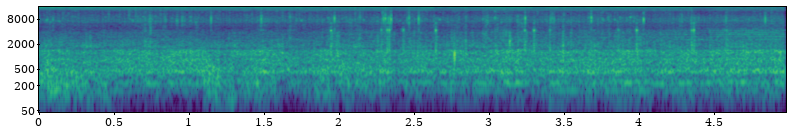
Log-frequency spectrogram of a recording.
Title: GoCruiser rattling noise between 670 to 725 watts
